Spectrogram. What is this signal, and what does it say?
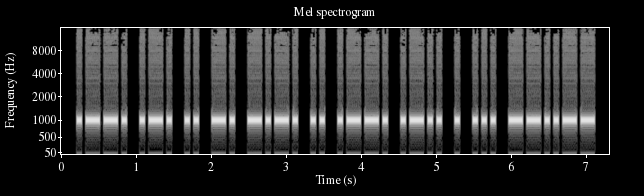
Morse code, heard as a keyed tone, about 20 wpm, 1000 Hz. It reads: PRINCIPLES,
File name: qotdfiles / 20wpm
